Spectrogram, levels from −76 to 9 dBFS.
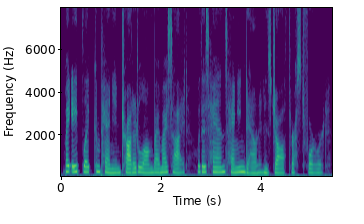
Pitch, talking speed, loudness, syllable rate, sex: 215 Hz, 210 wpm, -21 LUFS, 5.2 syllables/s, female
